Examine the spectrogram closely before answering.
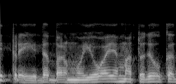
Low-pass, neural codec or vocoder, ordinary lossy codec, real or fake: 7.2 kHz; codec, 16 kHz, 4 kbps, FunCodec, trained on LibriTTS, 50 frames a second; Opus, 64 kbps; fake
